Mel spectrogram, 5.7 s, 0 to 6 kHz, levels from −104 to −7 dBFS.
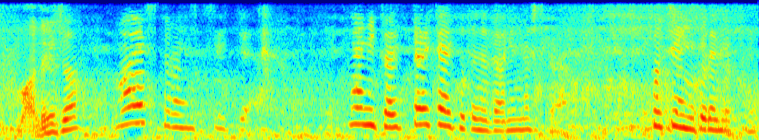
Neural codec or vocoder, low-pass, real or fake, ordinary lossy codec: codec, 16 kHz, 2 kbps, FreqCodec, smaller model; 5.4 kHz; fake; AAC, 48 kbps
